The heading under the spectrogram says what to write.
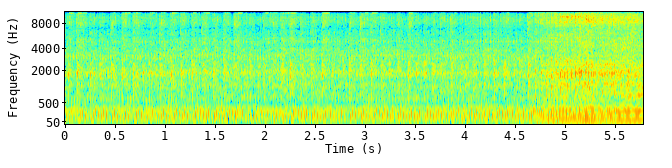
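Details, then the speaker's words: Troy-Bilt TB22 EC two-stroke trimmer after a tune-up, at full throttle once the high-speed needle was set for maximum rpm, air filter not yet refitted. A strong, steady high-pitched scream holding revs cleanly without bogging; it's running great. "so it's running great"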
